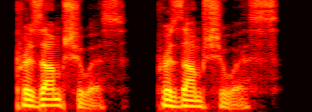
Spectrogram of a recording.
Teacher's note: Next is presumptuous, and presumptuous has 4 syllables, and the stress is on that second syllable, and the S almost sounds a little more like a Z.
